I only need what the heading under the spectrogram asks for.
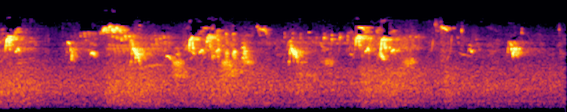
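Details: Chestnut-backed chickadee (Poecile rufescens) calling: scattered high, thin chirps and brief twittering notes in clusters, some slightly buzzy, over steady low background noise.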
